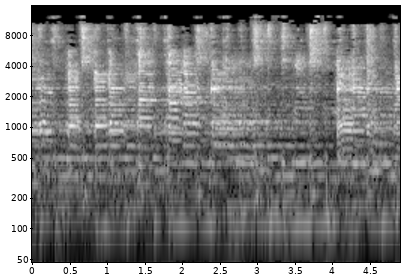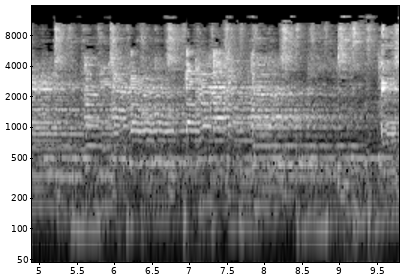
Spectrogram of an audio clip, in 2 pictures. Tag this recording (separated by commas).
Electric guitar, Musical instrument, Music, Plucked string instrument, Guitar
